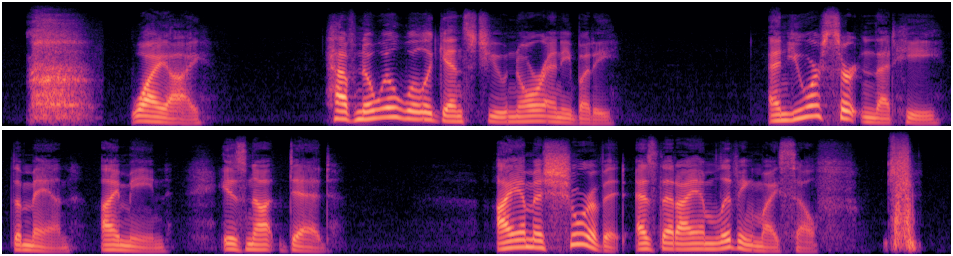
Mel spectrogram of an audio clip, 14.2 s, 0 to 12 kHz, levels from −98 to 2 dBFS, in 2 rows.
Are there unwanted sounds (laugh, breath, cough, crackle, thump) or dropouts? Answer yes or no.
yes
